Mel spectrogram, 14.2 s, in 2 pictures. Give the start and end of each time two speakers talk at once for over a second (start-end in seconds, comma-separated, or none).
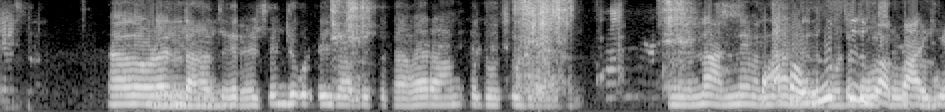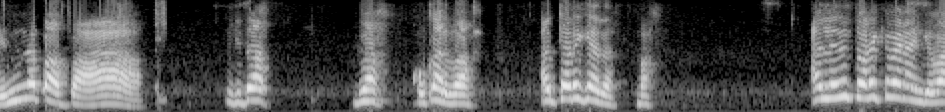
none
